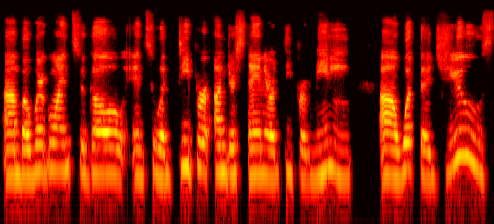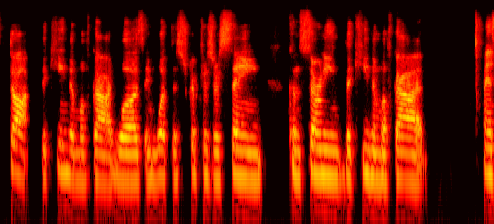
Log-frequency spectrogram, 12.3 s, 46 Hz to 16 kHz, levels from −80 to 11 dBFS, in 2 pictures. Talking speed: 170 wpm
